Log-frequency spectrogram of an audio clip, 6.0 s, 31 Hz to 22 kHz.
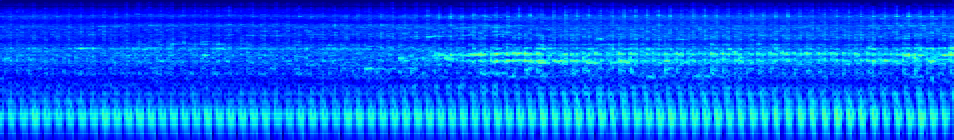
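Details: KTM Duke 250 single-cylinder at idle after repair for a rough engine noise: even, quick beat that picks up slightly and stays steady, no clatter or tick standing out; sounds healthy, normal idle.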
